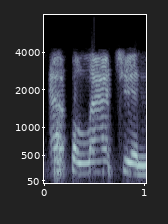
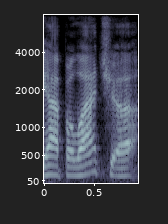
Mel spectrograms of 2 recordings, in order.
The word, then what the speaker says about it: Appalachia: And the difference is the third A is a short A, not a long A.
